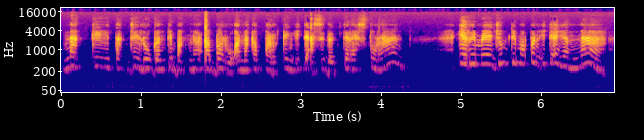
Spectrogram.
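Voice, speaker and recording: A woman's voice: high voice, a little fast, sharp tone, slight background noise. A Filipino-accented woman playing a scheming, fun-loving, pushy friend in an audio drama, giggly and coaxing. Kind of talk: amateur audio drama acting.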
